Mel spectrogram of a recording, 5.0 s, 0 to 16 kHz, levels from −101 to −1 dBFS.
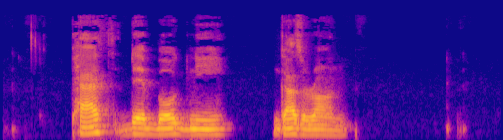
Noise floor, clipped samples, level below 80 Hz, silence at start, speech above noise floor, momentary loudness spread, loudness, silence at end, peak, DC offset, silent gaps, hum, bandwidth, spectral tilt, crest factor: -84 dBFS; under 0.1%; -56 dBFS; 0.75 s; 65 dB; 17 LU; -20 LUFS; 1.55 s; -2 dBFS; under 0.1%; none; none; 11.5 kHz; -6.5 dB/octave; 20 dB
